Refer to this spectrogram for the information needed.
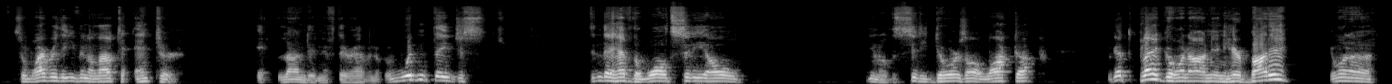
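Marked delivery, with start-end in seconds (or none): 11.1-13.8 loud, put-on Canadian accent. Acting out a guard at the gate of a plague-locked city, Canadian accent. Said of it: "I'm doing my Canadian talk".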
